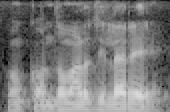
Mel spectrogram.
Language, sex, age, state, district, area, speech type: Odia, male, 30-45, Odisha, Kandhamal, rural, spontaneous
